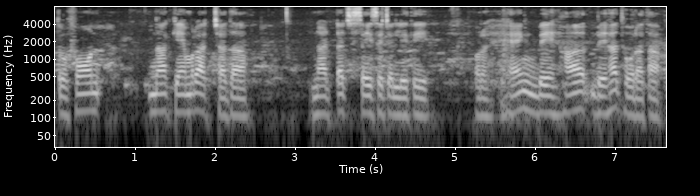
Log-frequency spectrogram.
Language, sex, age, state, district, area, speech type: Urdu, male, 18-30, Uttar Pradesh, Gautam Buddha Nagar, rural, spontaneous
